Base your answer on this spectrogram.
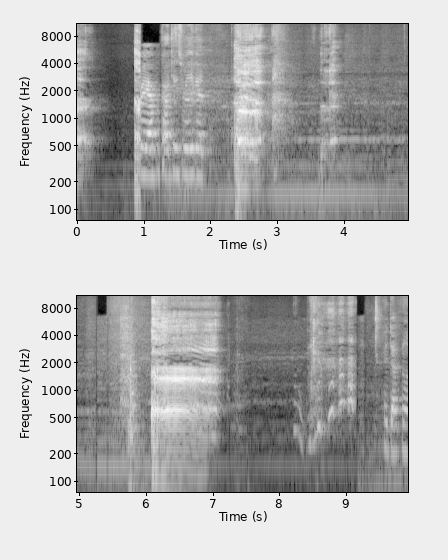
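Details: Young woman burping: several long, deep, voiced belches with brief speech and laughter between, over faint background music; burping.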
